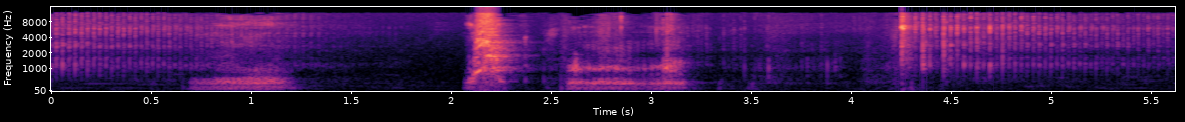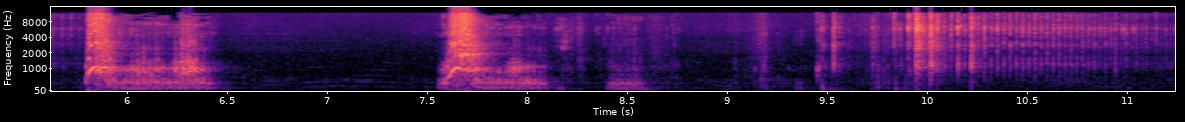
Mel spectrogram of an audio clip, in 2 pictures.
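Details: A Bull Terrier puppy reacts to a door knocker with short, sharp barks and low growls amid sharp knocking sounds; Bull Terrier.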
